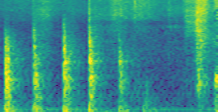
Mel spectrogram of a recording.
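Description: A paper banknote is snapped seven times in quick succession, each snap a short, dry crack with a bright upper edge and almost no ring. The note sounds crisp, and it is said not to flop down when held.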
